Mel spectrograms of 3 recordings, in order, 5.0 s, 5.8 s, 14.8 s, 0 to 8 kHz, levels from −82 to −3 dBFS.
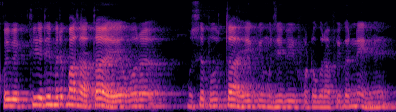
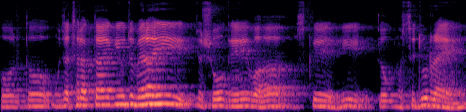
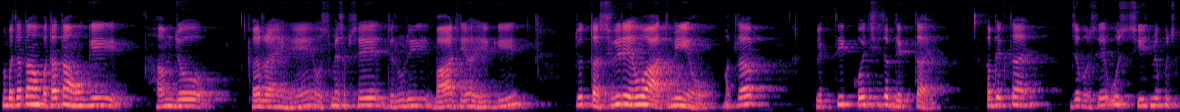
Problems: none marked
